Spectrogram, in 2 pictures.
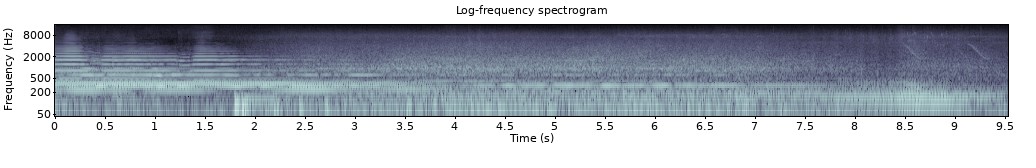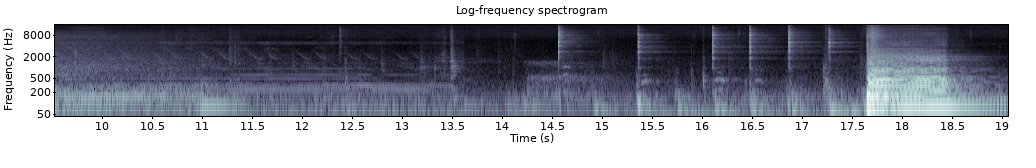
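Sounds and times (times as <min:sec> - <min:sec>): wash of noise: 0:00.0 - 0:11.9
brass ensemble chord: 0:00.0 - 0:13.5, 0:17.7 - 0:19.0
held low tone: 0:00.0 - 0:13.5
faint percussion ticks: 0:10.8 - 0:17.8.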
